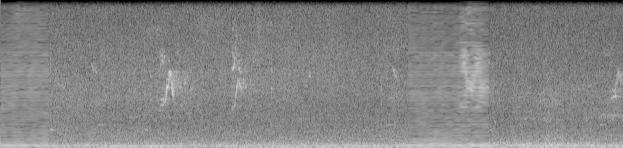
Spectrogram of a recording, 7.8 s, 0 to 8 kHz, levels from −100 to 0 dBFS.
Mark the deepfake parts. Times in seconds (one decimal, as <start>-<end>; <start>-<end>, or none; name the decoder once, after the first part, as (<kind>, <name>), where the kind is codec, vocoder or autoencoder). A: 0.0-0.6 (vocoder, HiFi-GAN); 5.1-6.1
